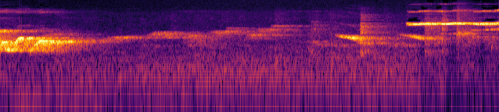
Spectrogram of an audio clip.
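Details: Caged shamas belonging to a friend: a loud wavering whistle fades into a soft, gradually rising series, then sharp high whistled notes burst in at the end.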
